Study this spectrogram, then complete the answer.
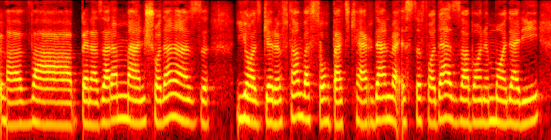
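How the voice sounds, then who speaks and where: In a Kurdish accent, a woman talks very slowly at a medium pitch, her loudness very even and her intonation monotone and flat. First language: Kurdish (speaking Persian). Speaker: interviewee on mother tongue. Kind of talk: testimony. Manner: hesitant, many filler sounds.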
